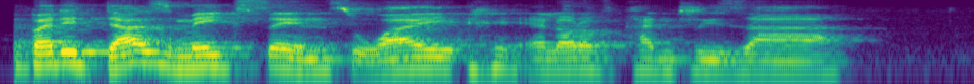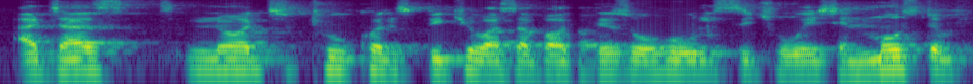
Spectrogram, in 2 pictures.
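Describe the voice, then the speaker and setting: A man's voice: mid-range voice, a bit bright. A man making earnest points in a casual live-stream discussion, repeating them for emphasis. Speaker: discussion panelist. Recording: roomy echo with faint noise.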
